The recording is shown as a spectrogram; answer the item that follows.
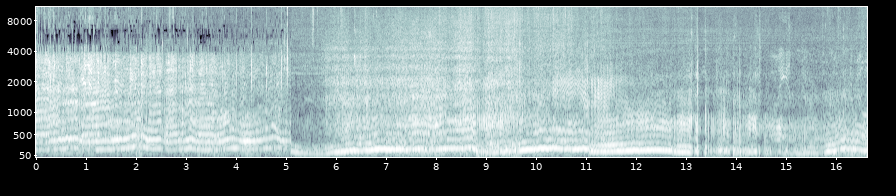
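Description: World Rally Car engines at full effort on gravel stages: a car's engine note wavers up and down as it is driven through a corner, then, after a cut about five seconds in, a Ford Focus RS WRC's turbocharged four-cylinder accelerates hard, its pitch climbing and dropping back at each upshift. A few sharp cracks sound near the end.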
